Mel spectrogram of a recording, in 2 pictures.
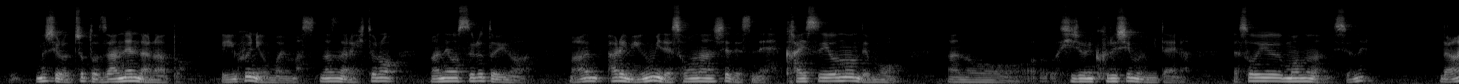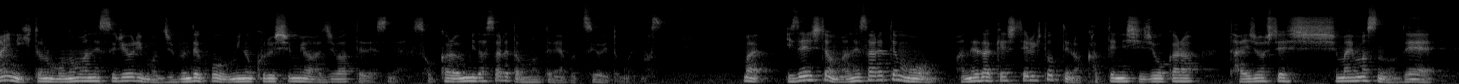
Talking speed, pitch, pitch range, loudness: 380 characters per minute, 140 Hz, 120-150 Hz, -33 LUFS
